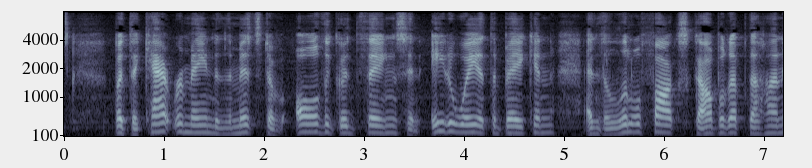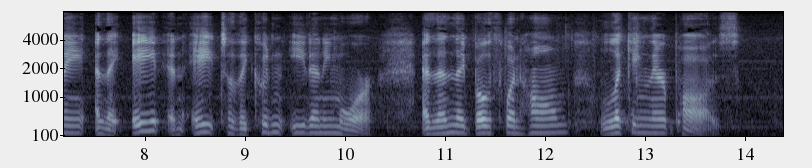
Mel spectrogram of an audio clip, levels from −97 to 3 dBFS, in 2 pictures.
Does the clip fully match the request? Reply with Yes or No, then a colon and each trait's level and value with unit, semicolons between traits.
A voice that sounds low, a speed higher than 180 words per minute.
No: medium, 165 Hz; average, 190 wpm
